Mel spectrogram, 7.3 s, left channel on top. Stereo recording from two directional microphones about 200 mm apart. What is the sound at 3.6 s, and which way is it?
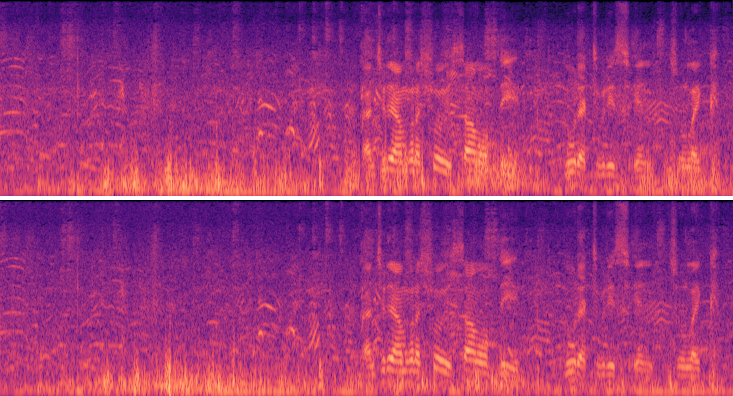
Speech, 5° left (ahead or behind).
